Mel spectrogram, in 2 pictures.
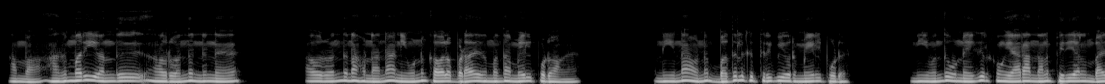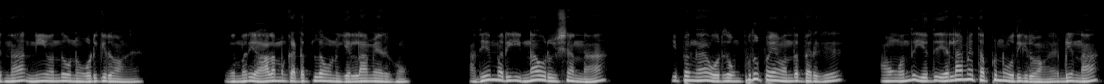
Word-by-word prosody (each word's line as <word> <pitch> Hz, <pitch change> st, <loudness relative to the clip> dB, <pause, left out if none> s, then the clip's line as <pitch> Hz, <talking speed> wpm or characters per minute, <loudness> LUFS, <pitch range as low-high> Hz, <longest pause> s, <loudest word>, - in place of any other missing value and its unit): ஆமா. 125 Hz, -3 st, -1 dB, 0.2 s
அது 140 Hz, +2 st, +2 dB
மாதிரி 180 Hz, +3 st, +3 dB
வந்து, 150 Hz, +1 st, 0 dB, 0.3 s
அவர் 140 Hz, -2 st, +2 dB
வந்து 150 Hz, +6 st, +1 dB
நின்னு, 145 Hz, -2 st, 0 dB, 0.9 s
அவர் 145 Hz, -1 st, 0 dB
வந்து 165 Hz, +4 st, 0 dB
என்ன 175 Hz, 0 st, +2 dB
சொன்னார்னா? 140 Hz, +3 st, 0 dB
"நீ -, -, +2 dB
ஒன்னும் 165 Hz, +5 st, -1 dB
கவலைப்படாத. 145 Hz, -1 st, +1 dB
இது 145 Hz, -, +1 dB
மாதிரிதான் 140 Hz, +1 st, 0 dB
மெயில் 150 Hz, 0 st, -1 dB
போடுவாங்க. 125 Hz, -5 st, 0 dB, 0.9 s
நீ 140 Hz, -, 0 dB
என்ன 155 Hz, +6 st, +1 dB
ஆகணும்? 155 Hz, 0 st, 0 dB
பதிலுக்குத் 180 Hz, +8 st, 0 dB
திருப்பி 160 Hz, +1 st, 0 dB
ஒரு 145 Hz, -, -2 dB
மெயில் 145 Hz, 0 st, -1 dB
போடு. 130 Hz, -2 st, 0 dB, 0.7 s
நீ 140 Hz, -, 0 dB
வந்து 150 Hz, +6 st, +1 dB
உன்னை 145 Hz, -3 st, +1 dB
எதிர்க்கவங்க 160 Hz, -2 st, 0 dB
யாரா 145 Hz, +3 st, +2 dB
இருந்தாலும் 145 Hz, 0 st, -1 dB
பெரிய 150 Hz, +1 st, +2 dB
ஆளுன்னு 150 Hz, -3 st, 0 dB
பயந்தா, 140 Hz, +2 st, +1 dB, 0.2 s
நீ 145 Hz, -, +2 dB
வந்து 150 Hz, +2 st, 0 dB
உன்னை 140 Hz, -2 st, 0 dB
ஒடுக்கிடுவாங்க. 135 Hz, -5 st, 0 dB, 1.0 s
இது 130 Hz, -, -1 dB
மாதிரி 155 Hz, +3 st, +2 dB
ஆரம்ப 160 Hz, +2 st, +1 dB
கட்டத்துல 155 Hz, +3 st, 0 dB
உனக்கு 135 Hz, -2 st, 0 dB
எல்லாமே 145 Hz, +1 st, +1 dB
இருக்கும். 120 Hz, 0 st, -3 dB, 0.6 s
அதே 160 Hz, +8 st, 0 dB
மாதிரி 185 Hz, -3 st, +2 dB
என்ன 180 Hz, +8 st, +3 dB
ஒரு 160 Hz, -, +1 dB
விஷயம்னா? 130 Hz, -5 st, 0 dB, 0.8 s
இப்ப 180 Hz, 0 st, +1 dB
ஒரு 145 Hz, 0 st, +1 dB
புது 225 Hz, +4 st, +2 dB
பையன் 185 Hz, -5 st, +3 dB
வந்த 155 Hz, +2 st, 0 dB
பிறகு, 140 Hz, +1 st, 0 dB, 0.5 s
அவங்க 150 Hz, +1 st, 0 dB
வந்து 195 Hz, +5 st, +1 dB
எது? 160 Hz, +4 st, -3 dB
எல்லாமே 220 Hz, +4 st, +3 dB
தப்புன்னு 185 Hz, -3 st, +2 dB
ஒதுக்கிடுவாங்க. 130 Hz, -5 st, 0 dB
எப்படின்னா, 140 Hz, 0 st, 0 dB
150 Hz, 175 wpm, -23 LUFS, 135-165 Hz, 1.0 s, மாதிரி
